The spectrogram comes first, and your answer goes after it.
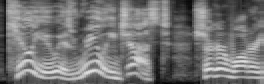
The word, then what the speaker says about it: Kilju: the J is pronounced like a Y. All right, so for a while now, we have made a couple of different Kilju brews, and our Finnish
